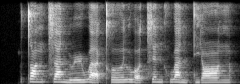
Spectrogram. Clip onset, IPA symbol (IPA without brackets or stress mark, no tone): t̪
